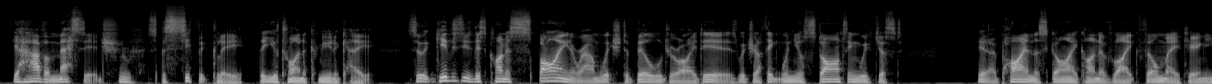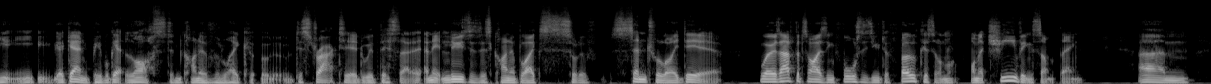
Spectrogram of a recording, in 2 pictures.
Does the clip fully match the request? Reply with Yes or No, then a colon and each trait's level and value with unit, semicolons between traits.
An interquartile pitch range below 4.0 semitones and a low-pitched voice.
No: average, 4.3 semitones; low, 100 Hz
